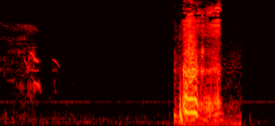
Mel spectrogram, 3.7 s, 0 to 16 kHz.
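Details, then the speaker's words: Loud wet sneeze with a lot of spray at the end, likened to a horn from a 1920s automobile, played from an audio library on a live show. "That is a wet sneeze. That sounds like a horn from a 1920s automobile. >> It's wet."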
